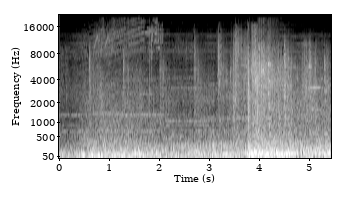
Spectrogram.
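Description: A deep, rumbling explosion of a mech being destroyed in the video game Mechwarrior 5: Mercenaries, over a constant low combat din, with a heavier boom swelling near the end.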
